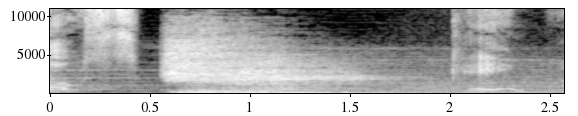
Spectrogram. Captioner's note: growling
